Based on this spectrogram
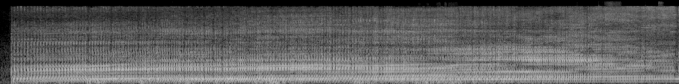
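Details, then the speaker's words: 1986 Yamaha YSR 50 two-stroke on its first ride: buzzy engine climbs slowly and sags under throttle instead of snapping up; bogging, suspected fuel blockage ('something's getting plugged up'), oil and piston still to be checked. "Obviously it needs a lot of work. It sounds like something's getting plugged up. It's not allowing all the gas to go through it."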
